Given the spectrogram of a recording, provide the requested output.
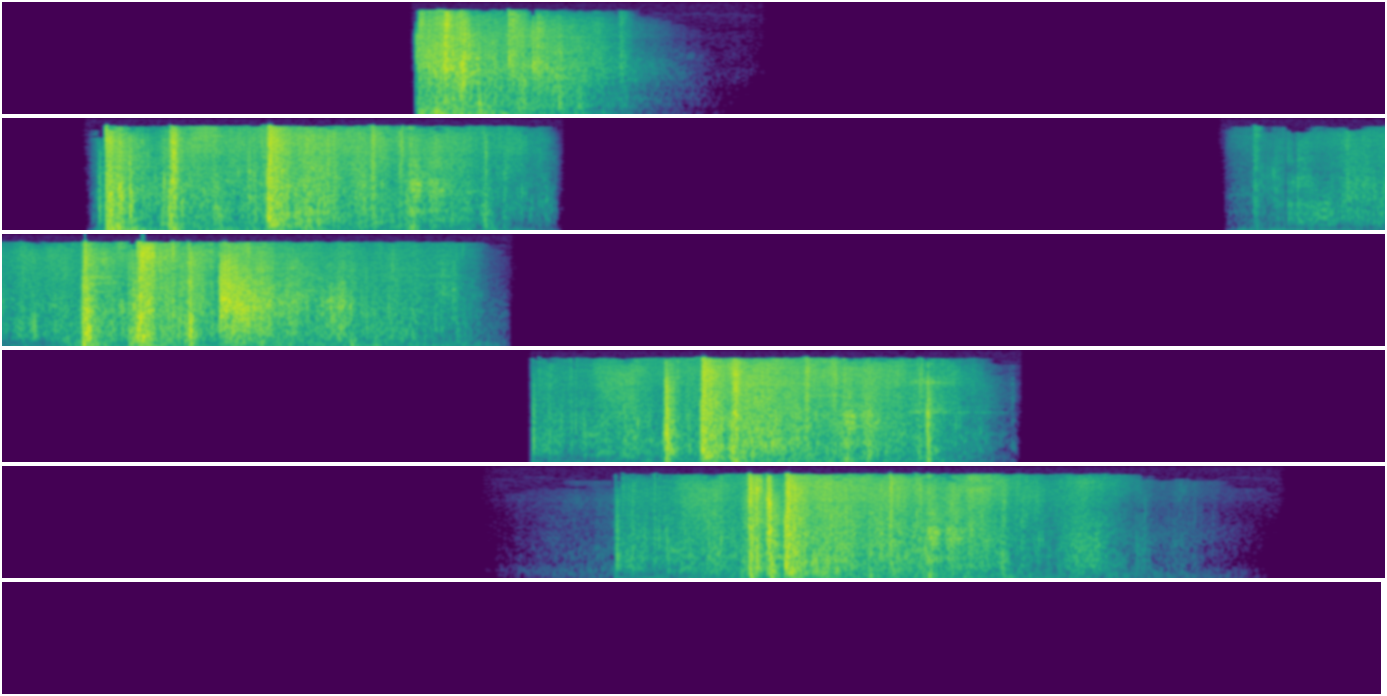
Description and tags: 축구 태클하는 소리를 만들어봤습니다.
You can use the sound freely ( I made it )
누구나 쓸수 있는 무료음원입니다.
사운드가 도움이 되셨다면,
저희 유투브 채널 한번 방문 와주시면 감사하겠습니다 ^^
무료효과음, 무료BGM 꾸준히 업로드 하고 있으니 제 채널 한번 보고 가세요!!
감사합니다.
competition, football, game, goal, match, shouting, soccer, tackle, world-cup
